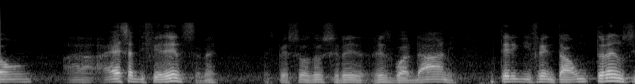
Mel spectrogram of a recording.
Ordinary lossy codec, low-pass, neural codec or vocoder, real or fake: none; 7.2 kHz; codec, 16 kHz in and 24 kHz out, 1 kbps, XY-Tokenizer; fake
